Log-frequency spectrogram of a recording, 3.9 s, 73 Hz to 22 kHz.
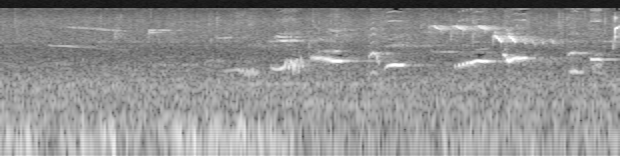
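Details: Male blackbird recorded in April 2015 in Berlin, Germany, delivering short warbled, slurred whistles followed by faint high scratchy flourishes over a constant low hum of distant noise.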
